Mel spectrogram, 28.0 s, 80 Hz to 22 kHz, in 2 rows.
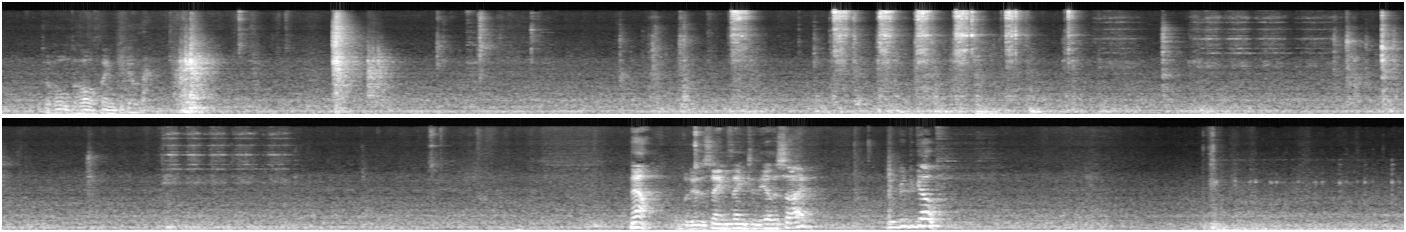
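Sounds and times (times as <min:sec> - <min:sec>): ratchet clicking: 0:07.3 - 0:07.6, 0:08.2 - 0:10.8.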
